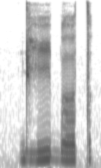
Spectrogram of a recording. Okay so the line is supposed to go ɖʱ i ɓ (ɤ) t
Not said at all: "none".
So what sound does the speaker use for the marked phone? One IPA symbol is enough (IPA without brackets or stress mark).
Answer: ɤ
